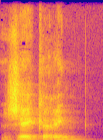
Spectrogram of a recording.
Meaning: fuse (device preventing overloading of a circuit)
- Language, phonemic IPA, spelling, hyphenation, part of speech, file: Dutch, /ˈzeːkərɪŋ/, zekering, ze‧ke‧ring, noun, Nl-zekering.ogg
